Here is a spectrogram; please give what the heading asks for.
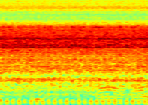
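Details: Honda Beat injection scooter after reassembly to cure snoring/jerking: small engine idling evenly at about a dozen soft pulses a second, no snoring or jerking; normal idle.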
